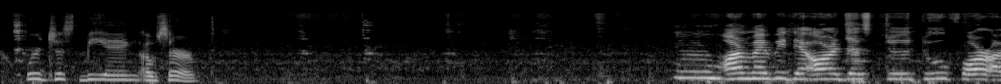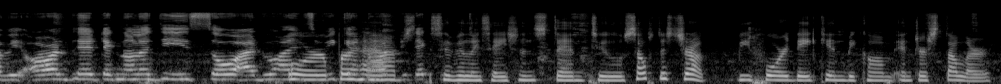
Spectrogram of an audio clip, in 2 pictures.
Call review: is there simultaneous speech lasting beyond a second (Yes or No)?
Yes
